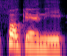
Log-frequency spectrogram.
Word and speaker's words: PokeNE: It's PokeNE. That's how it's spelled.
